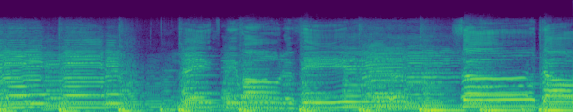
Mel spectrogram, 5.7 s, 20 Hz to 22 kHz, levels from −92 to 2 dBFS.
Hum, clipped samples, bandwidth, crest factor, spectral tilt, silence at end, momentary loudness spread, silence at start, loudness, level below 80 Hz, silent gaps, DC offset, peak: none; under 0.1%; 11 kHz; 14 dB; -6.5 dB/octave; 0 s; 6 LU; 0 s; -17 LUFS; -26 dBFS; none; under 0.1%; -2 dBFS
